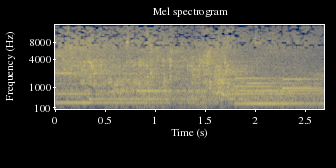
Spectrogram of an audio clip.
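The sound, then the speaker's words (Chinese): Running water poured to soak sour cabbage (sauerkraut) in clean water, a steady, fairly loud hissing flow with faint constant tones beneath it. “我们现在准备拌个酸白菜，用清水浸泡30分钟，”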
